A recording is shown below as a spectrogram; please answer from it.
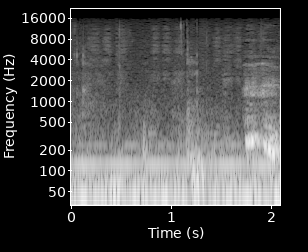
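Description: Dry-erase marker writing on a whiteboard, faint strokes heard over a steady low electrical hum. A brief vocal sound comes near the end.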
